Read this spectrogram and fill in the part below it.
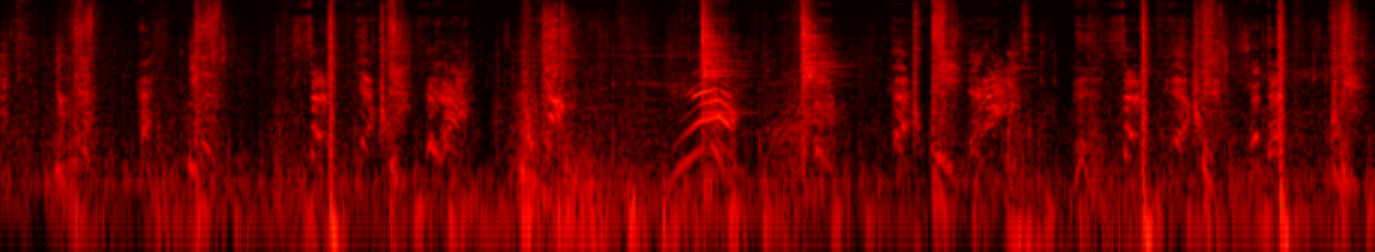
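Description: Steel weapons clash and clang in a fight.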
